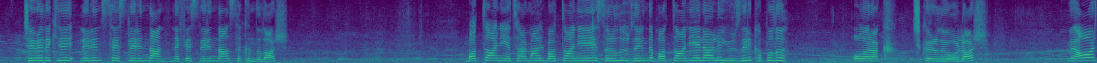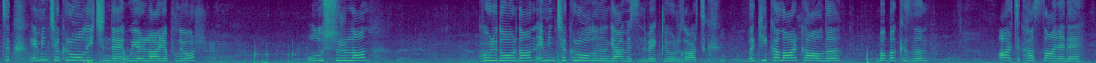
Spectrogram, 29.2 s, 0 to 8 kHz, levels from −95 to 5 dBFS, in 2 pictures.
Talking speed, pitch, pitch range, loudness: 70 wpm, 310 Hz, 290-335 Hz, -27 LUFS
